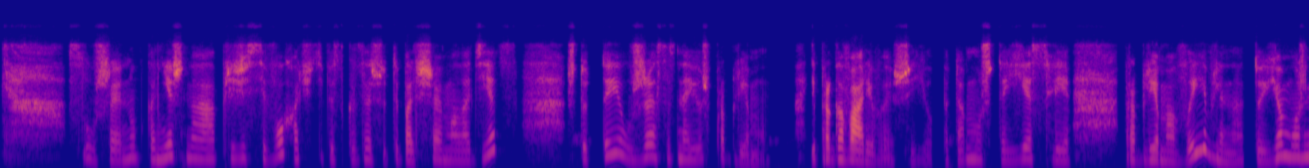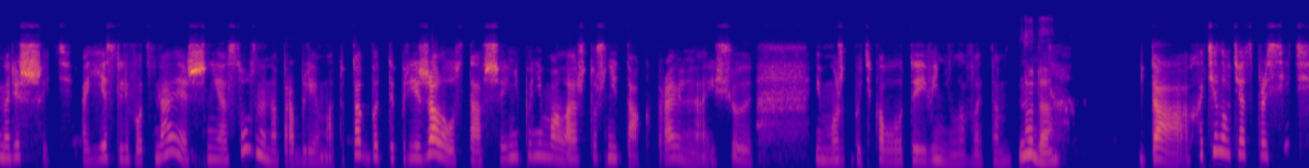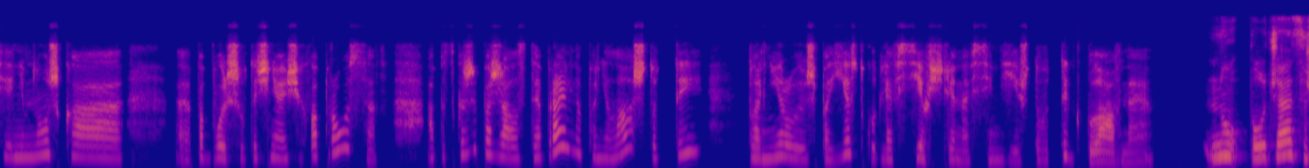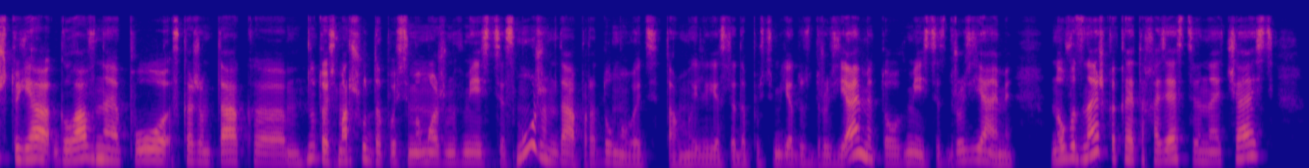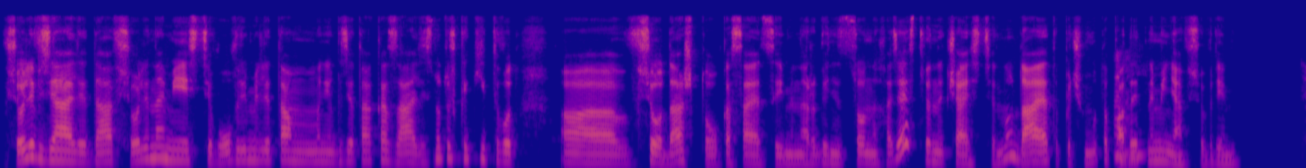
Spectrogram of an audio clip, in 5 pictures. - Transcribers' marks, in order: other background noise
- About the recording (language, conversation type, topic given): Russian, advice, Как мне меньше уставать и нервничать в поездках?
